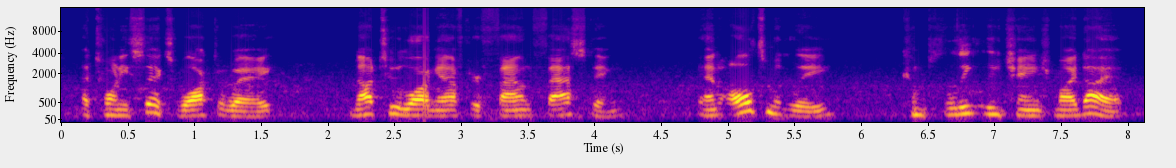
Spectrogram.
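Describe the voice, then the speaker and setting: A man's fairly high voice at a moderate pace, with long, frequent pauses, ordinary pitch variation, and a dry, close sound with no echo. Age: 60s. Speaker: health and fasting coach, livestream host. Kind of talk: live-stream monologue. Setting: live stream from a grocery store. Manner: animated; halting, with repeated words.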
